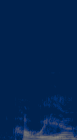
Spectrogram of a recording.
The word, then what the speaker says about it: Hawea: Okay, well, I am currently at Lake Hawea, is that pronounced right?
